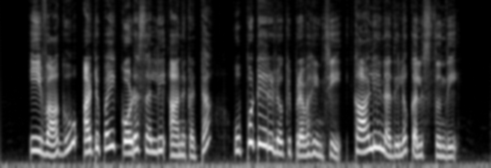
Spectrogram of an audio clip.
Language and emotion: Telugu, neutral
